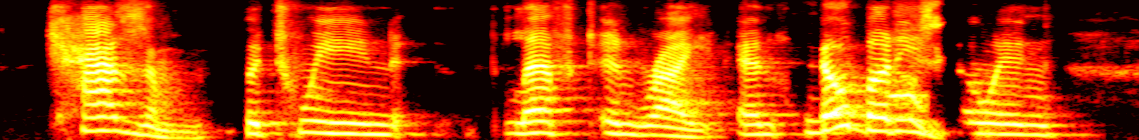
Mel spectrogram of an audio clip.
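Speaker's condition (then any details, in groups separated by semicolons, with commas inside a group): No condition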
